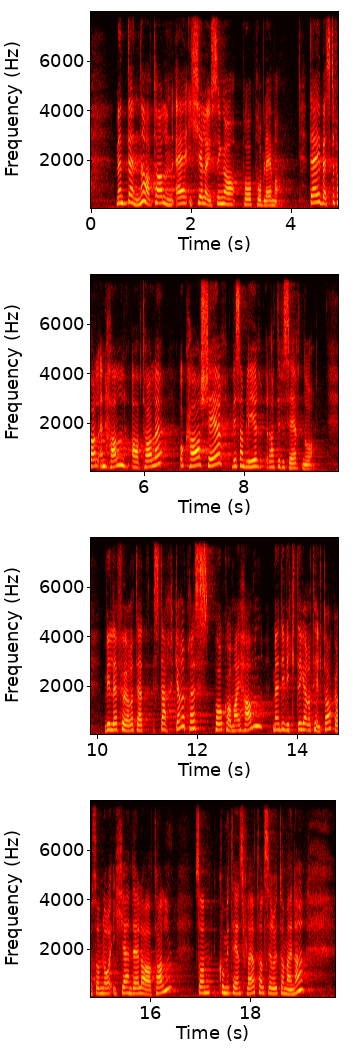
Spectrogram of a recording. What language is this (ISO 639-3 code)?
nor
